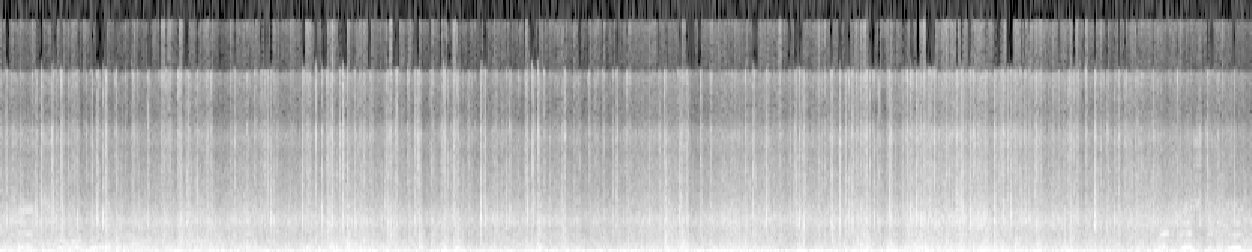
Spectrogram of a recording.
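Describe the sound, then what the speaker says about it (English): Heavy rain pours down in an intense thunderstorm in Osceola, Iowa, a dense, steady hiss of drops drumming on surfaces, loud and continuous with no pause. "intense storm right now"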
